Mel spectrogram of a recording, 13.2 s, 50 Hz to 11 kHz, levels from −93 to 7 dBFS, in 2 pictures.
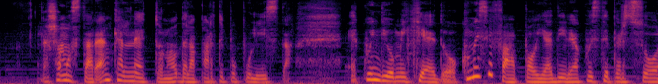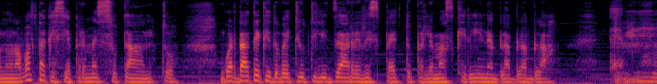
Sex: female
